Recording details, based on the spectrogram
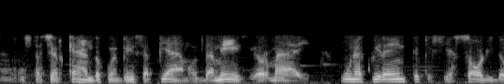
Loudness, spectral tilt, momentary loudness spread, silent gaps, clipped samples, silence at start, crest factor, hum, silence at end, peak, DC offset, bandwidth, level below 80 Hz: -22 LUFS; -8.5 dB/octave; 10 LU; none; under 0.1%; 0 s; 16 dB; none; 0 s; -6 dBFS; under 0.1%; 4.3 kHz; -54 dBFS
